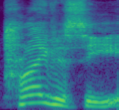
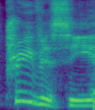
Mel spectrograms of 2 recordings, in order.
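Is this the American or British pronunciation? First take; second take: American; British. First: It uses the American pronunciation. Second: It uses the British pronunciation. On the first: "in the United States and Canada" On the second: "in the United Kingdom"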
